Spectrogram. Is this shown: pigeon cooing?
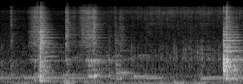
no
